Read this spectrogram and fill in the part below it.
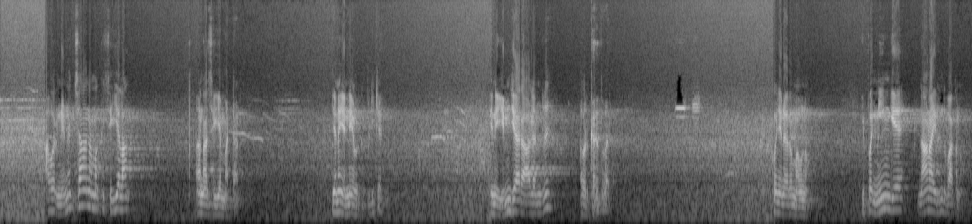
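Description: A man speaks forcefully in bursts through a loudspeaker, with pauses between phrases.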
